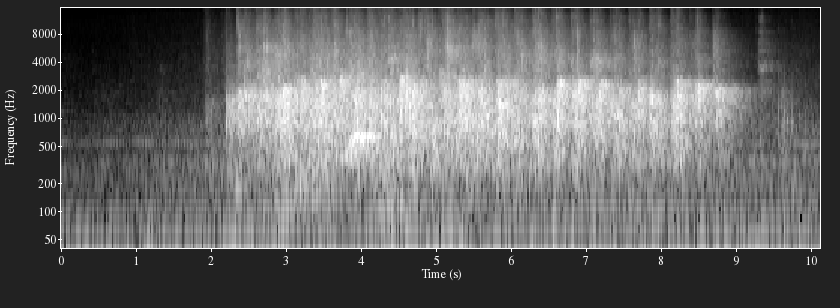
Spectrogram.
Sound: applause

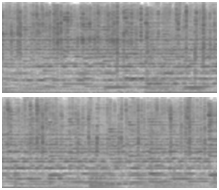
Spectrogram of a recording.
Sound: fire crackling

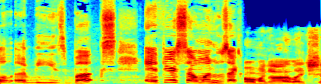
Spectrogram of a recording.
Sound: deep voice

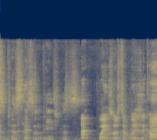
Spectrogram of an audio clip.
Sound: laughs; chuckles

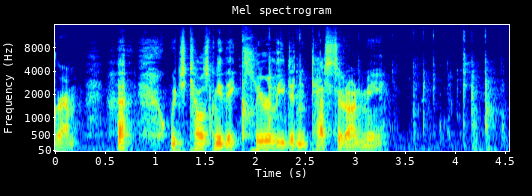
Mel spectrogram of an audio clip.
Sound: laughs

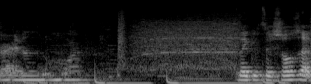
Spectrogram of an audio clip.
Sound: blow drying

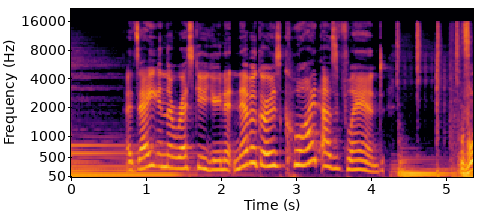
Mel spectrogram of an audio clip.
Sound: voiceover

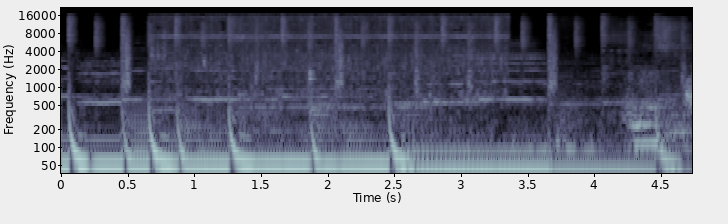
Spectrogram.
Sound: water flowing from fountain

